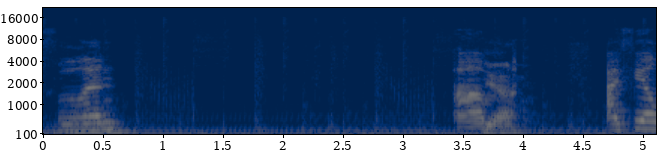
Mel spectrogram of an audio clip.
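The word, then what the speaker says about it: Fulenn: and aher i i didn't know how to pronounce it but it's foolin um yeah i feel like it's not it's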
